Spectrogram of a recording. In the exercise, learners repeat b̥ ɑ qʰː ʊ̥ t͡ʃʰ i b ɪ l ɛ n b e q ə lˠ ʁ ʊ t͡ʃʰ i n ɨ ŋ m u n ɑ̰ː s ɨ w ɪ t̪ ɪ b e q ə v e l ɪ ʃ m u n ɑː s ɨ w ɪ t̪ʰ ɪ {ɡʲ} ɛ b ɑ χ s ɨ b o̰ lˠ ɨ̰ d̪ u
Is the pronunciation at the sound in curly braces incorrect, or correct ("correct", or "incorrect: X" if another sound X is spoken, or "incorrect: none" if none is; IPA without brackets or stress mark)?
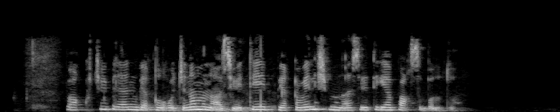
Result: correct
